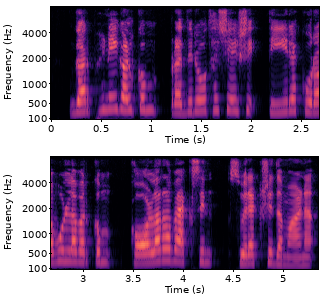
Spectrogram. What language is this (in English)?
Malayalam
